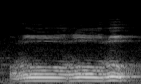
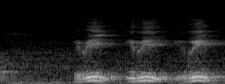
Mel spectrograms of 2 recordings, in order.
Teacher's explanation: Ketika ro berharokat dhammah, ru, itu juga tafkhim. Ketika ro berharokat kasroh, nah ini baru ri, itu tarqiq namanya, tipis ro-nya.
